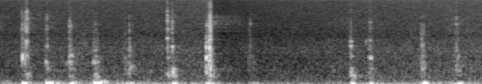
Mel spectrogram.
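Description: Irregular bursts of clicky keystrokes on a computer keyboard, close by, with brief pauses between clusters of taps.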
